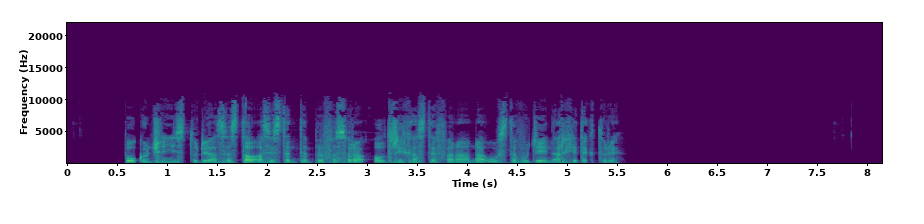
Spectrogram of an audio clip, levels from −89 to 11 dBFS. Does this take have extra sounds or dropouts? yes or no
no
